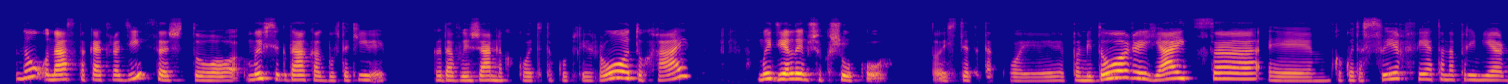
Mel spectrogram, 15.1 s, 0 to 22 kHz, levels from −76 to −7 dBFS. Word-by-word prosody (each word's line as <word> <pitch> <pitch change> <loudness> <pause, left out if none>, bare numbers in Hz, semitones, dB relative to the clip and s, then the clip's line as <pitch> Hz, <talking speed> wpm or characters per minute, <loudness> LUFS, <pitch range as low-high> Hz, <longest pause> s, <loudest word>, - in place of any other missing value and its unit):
Ну, 330 +8 -1
у 230 - -3
нас 235 +2 +5
такая 225 -1 -2
традиция, 220 - -2
что 190 -2 -3
мы 245 +5 +4
всегда, 225 -5 0
как 205 -3 -6
бы, 185 - -9
в 185 - -19
такие, 215 +2 -6 0.4
когда 205 -1 -3
выезжаем 195 +2 0
на 190 - -5
какую-то 185 -2 -11
такую 185 - -15
природу, 245 - +2
хайк, 255 - 0 0.7
мы 255 +3 +4
делаем 255 -1 +7
шакшуку. 430 - -4 0.4
То - - -9
есть - - -10
это 190 -1 -8
такой, 175 +1 -10
э, 180 - -14
помидоры, 260 - +4
яйца, 270 +1 +3
эм, 180 -1 -5
какой-то 185 0 -10
сыр 250 +8 -2
фета, 245 -3 -5
например. 215 -2 -4
220 Hz, 135 wpm, -24 LUFS, 190-260 Hz, 0.7 s, делаем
